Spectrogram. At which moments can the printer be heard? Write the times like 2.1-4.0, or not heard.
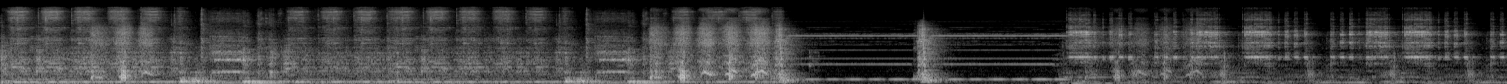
0.0-15.0.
